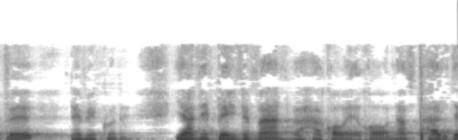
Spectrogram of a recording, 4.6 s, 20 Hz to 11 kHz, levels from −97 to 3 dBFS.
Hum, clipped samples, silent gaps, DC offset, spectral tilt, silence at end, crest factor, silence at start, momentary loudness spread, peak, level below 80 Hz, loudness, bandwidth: none; under 0.1%; none; under 0.1%; -7.5 dB/octave; 0 s; 20 dB; 0 s; 12 LU; -10 dBFS; -58 dBFS; -30 LUFS; 7.8 kHz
